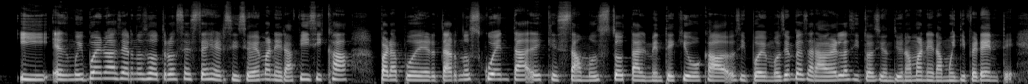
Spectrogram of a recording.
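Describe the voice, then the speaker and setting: This woman talks at a fairly quick pace with hardly any pauses, her pitch sitting in the medium range. Her tone is animated, and the very clean recording has a silent background. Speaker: psychologist podcast host. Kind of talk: solo podcast talk. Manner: fast.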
